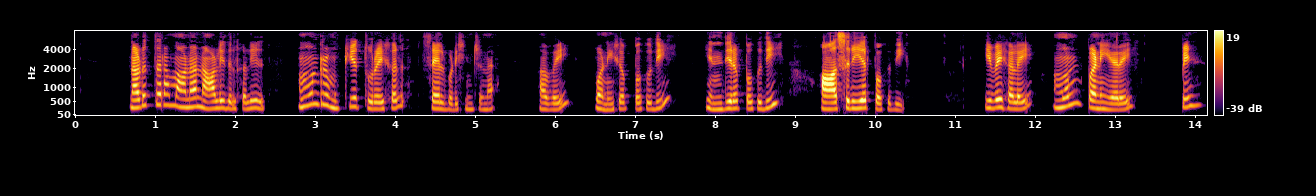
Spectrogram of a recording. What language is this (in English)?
Tamil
